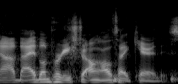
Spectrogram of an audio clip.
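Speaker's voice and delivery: playful, low, soft put-on tough-guy voice. Retelling how the speaker answered an offer of help, in a fun tough-guy voice. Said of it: "I kind of said in a fun, tough guy voice".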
